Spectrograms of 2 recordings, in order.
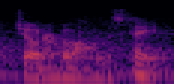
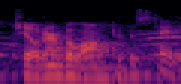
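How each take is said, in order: First: Repeated softer and lower, sinking; quiet echo. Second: Said in the usual way. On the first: Shown as a demonstration. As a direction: let the repeat drop to a low, hushed echo.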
